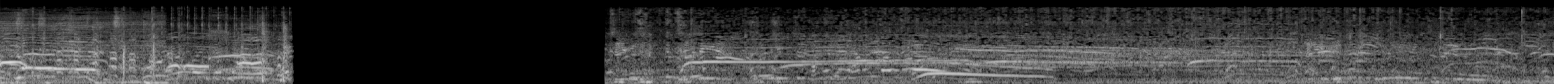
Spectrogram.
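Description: A crowd of children chatter and shout outdoors.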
